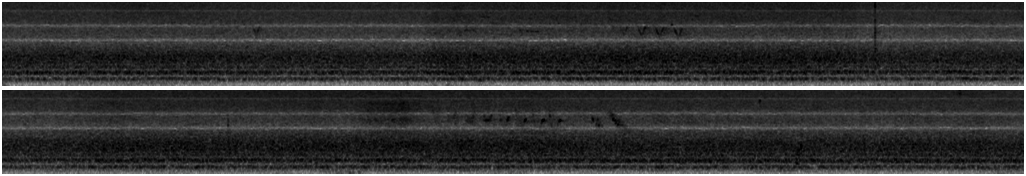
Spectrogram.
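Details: Orientation flights of Elgon Buckfast honey bees on Timrarö near Stockholm, not a swarm: a long, constant massed wing hum, steady in pitch and loudness throughout, with faint high chirps midway.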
